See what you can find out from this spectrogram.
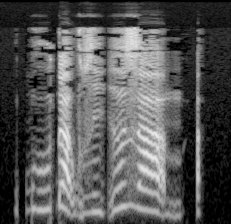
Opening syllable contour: rising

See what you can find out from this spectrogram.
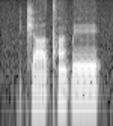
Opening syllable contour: low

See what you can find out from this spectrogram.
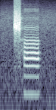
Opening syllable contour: high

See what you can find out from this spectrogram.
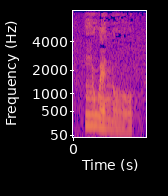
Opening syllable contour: high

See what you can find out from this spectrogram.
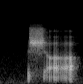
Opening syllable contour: low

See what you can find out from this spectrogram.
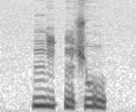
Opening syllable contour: falling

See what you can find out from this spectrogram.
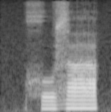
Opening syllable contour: low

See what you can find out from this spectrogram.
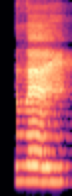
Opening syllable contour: high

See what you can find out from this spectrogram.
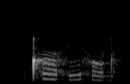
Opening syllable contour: falling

